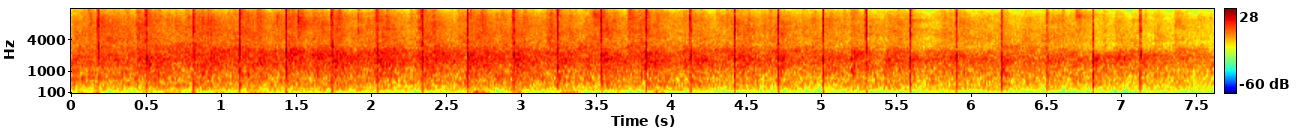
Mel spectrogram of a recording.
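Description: An audience on a French television show applauds a person steadily, with loud, evenly spaced claps beating out a regular rhythm over a continuous wash of crowd clapping, sustained for several seconds.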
